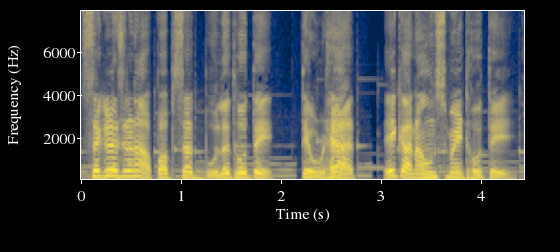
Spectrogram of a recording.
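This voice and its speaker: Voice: medium pitch, lively intonation, moderate pace. A storyteller narrating a scripted tale for children. Background music plays under the narration.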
